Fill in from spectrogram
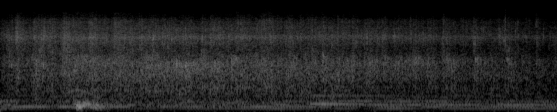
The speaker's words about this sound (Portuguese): Então, palmas para Jesus aí.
